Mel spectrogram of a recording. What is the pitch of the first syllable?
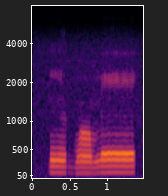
low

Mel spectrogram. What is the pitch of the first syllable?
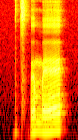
rising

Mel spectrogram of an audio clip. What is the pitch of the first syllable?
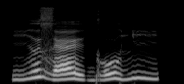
rising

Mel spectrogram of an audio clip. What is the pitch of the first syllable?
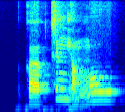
low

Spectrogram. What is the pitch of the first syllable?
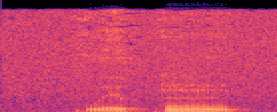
rising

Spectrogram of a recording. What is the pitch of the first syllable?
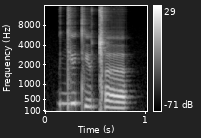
high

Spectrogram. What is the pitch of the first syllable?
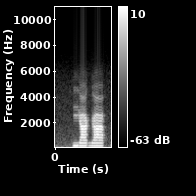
high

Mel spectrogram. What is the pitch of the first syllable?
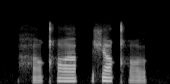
low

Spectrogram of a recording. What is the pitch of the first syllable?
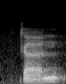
rising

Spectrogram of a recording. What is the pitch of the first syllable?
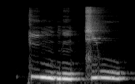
falling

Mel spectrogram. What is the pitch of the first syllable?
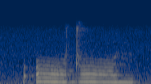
falling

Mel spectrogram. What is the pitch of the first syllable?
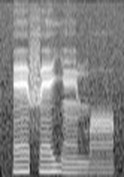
high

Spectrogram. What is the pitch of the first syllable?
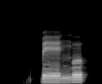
low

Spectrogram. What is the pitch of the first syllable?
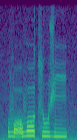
low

